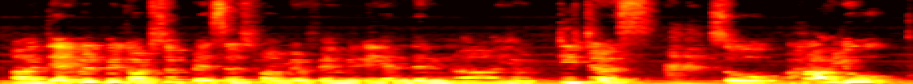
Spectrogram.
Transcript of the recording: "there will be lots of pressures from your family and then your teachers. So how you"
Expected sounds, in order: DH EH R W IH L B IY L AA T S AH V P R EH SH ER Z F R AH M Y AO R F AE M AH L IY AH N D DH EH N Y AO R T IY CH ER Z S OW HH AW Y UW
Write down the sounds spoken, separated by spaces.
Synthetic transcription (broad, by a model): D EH R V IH L B IY L AA T S AH V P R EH S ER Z F R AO M Y AO R F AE M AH L IY AH N D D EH N Y AO R T IY CH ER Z S OW HH AW Y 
